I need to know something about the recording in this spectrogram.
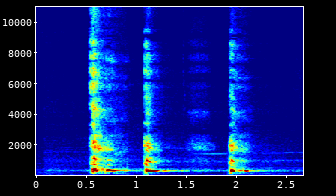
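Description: coughing twice

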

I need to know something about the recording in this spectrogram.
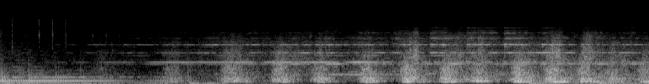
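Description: train running

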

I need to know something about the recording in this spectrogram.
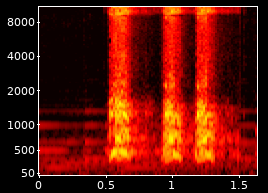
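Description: dog barking

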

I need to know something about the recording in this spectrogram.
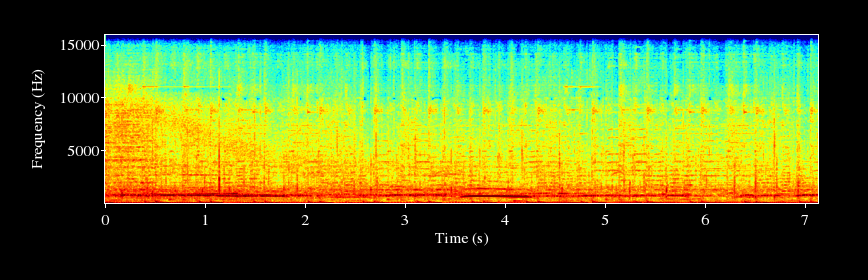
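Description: audience applause

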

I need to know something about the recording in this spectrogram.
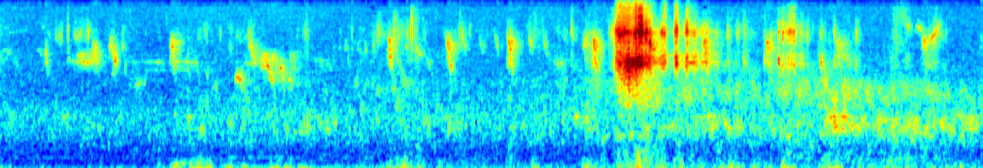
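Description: yellow-browed warbler singing

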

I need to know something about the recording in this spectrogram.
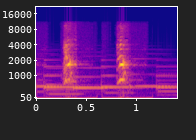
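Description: small dog barking

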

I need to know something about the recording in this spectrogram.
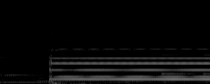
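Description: meditation bell ringing

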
